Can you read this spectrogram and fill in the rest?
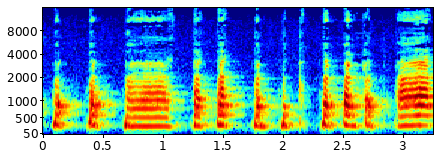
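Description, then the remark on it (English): A person does a bird impression into a phone, voicing a rapid series of short, clucking calls broken by two longer, drawn-out squawks. Clear and fairly loud, with nothing else in the background. “So as a result, we have an unexpected extra benefit of this collection of bird impressions and whistling and squawking children and other things.”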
